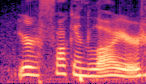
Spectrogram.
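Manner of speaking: put-on Irish accent. Retelling a scuffle, the speaker quotes what someone yelled, in an irish accent. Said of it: "adopt this Irish accent?".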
